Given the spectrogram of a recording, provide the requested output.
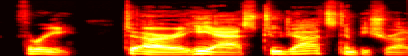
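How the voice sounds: A natural reading voice, ordinary pitch variation, and a quiet background.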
